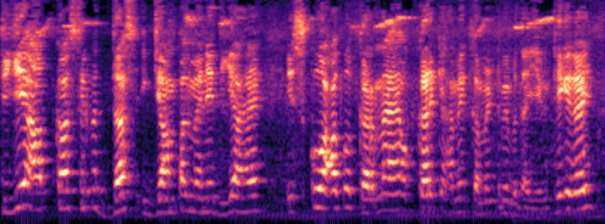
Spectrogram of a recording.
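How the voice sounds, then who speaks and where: High-voiced chatty male teacher. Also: lively intonation, a little fast, fairly bright tone. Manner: chatty, repeats "guys" and "ठीक है?" as check-ins; drills example sentences aloud. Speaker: English teacher. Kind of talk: Hindi-English video lecture.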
